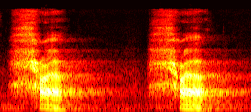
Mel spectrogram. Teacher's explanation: حلق یعنی جو ہمارے گلے کا حصہ ہے، اس کے بیچ سے ح ادا ہوگا۔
